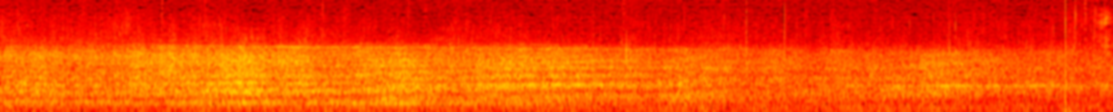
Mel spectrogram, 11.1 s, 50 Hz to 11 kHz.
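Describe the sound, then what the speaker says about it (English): An Airbus A321-231 airliner, eight years old, roars steadily at JFK airport in New York, a broad jet engine drone with a faint whining tone that slowly fades, heard from the ground with no voices. "This aircraft is an Airbus A321-231 and is 8 years old."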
